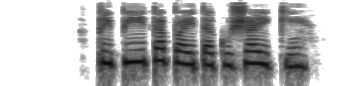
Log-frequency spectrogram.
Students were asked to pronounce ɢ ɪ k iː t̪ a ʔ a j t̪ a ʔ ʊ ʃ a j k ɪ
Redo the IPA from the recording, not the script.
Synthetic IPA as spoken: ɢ ɪ p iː t̪ a p a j t̪ a k ʊ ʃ a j k ɪ

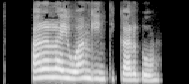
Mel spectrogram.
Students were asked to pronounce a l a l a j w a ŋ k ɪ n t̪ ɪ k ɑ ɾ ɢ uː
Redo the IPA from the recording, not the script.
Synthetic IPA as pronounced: a l a l a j w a ŋ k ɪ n t̪ ɪ k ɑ ɾ ɢ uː

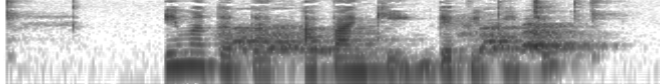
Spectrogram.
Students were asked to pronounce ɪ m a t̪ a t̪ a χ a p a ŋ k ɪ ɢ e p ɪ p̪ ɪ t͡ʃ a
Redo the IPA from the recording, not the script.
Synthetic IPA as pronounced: ɪ m a t̪ a t̪ a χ a p a ŋ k ɪ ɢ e p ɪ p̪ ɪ t͡ʃ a

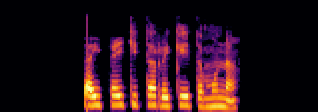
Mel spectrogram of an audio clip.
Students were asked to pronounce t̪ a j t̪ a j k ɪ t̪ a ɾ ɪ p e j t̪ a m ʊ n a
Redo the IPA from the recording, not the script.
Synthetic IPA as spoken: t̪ a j t̪ a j k ɪ t̪ a ɾ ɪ k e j t̪ a m ʊ n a

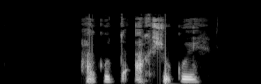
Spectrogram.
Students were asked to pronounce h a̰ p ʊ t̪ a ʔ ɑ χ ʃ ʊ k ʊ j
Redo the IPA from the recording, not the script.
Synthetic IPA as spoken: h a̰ k ʊ t̪ a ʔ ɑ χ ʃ ʊ k ʊ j

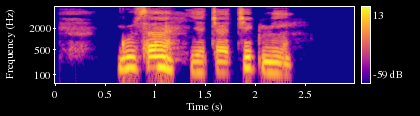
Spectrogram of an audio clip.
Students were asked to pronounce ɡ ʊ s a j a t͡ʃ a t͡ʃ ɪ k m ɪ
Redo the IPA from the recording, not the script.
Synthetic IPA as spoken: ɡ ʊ s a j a t͡ʃ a t͡ʃ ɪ k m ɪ

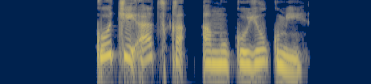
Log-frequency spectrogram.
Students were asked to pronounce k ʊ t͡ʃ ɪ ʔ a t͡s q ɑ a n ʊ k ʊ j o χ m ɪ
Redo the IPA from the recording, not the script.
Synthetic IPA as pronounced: k ʊ t͡ʃ ɪ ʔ a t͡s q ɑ a m ʊ k ʊ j o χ m ɪ

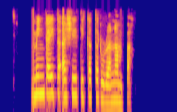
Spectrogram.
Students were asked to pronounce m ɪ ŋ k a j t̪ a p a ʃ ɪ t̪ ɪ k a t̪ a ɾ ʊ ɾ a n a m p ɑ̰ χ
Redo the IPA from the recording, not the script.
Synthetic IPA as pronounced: m ɪ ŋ k a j t̪ a ʔ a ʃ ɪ t̪ ɪ k a t̪ a ɾ ʊ ɾ a n a m p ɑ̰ χ

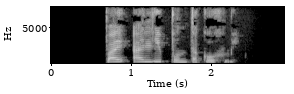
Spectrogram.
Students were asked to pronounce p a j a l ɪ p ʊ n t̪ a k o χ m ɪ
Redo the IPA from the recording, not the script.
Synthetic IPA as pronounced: p a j a ʎ ɪ p ʊ n t̪ a k o χ m ɪ

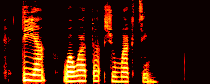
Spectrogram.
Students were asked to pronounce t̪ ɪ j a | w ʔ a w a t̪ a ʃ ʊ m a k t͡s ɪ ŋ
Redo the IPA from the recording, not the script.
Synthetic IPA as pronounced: t̪ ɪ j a | w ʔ a w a t̪ a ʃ ʊ m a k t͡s ɪ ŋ

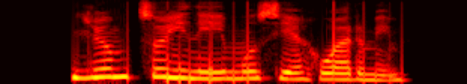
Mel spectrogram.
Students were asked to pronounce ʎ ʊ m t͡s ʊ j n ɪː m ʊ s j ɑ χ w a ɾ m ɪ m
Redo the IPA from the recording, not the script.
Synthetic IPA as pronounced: ʎ ʊ m t͡s ʊ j n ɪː m ʊ s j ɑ χ w a ɾ m ɪ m

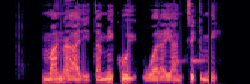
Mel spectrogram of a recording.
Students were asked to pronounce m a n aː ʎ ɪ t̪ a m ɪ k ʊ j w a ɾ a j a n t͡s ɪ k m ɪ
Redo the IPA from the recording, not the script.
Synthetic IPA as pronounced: m a n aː ʎ ɪ t̪ a m ɪ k ʊ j w a ɾ a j a n t͡s ɪ k m ɪ

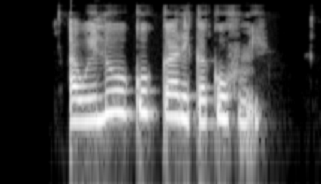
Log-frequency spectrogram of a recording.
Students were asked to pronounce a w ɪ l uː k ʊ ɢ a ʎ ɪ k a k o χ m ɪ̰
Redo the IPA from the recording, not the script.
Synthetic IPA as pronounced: a w ɪ l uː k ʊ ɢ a ɾ ɪ k a k o χ m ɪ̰

